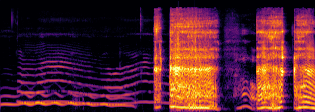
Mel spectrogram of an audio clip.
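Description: A wavering, drawn-out vocal tone gives way to several loud, raspy, forceful bursts of throat clearing, with short pauses between the rough hacking pushes.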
